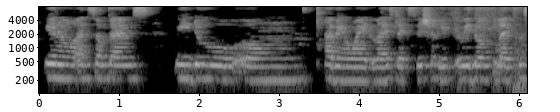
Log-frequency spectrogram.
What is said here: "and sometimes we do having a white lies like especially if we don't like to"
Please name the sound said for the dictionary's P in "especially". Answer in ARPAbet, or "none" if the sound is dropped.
none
